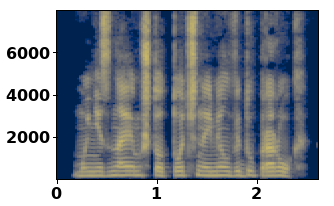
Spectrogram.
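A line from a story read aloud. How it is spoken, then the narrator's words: Irritated reply. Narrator (Russian): раздраженно отозвался он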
